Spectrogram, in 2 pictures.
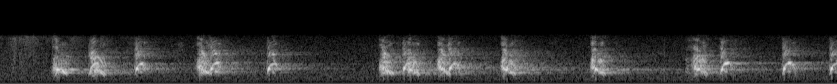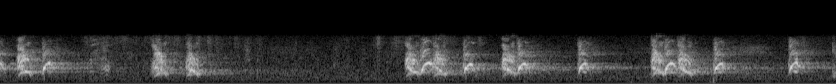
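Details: Squirrel-treeing Feist dogs Taz and Princess, pups of old Slick, bark steadily at a treed squirrel; rapid, sharp yips arrive in dense runs of three to five, nearly continuous, with brief pauses.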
